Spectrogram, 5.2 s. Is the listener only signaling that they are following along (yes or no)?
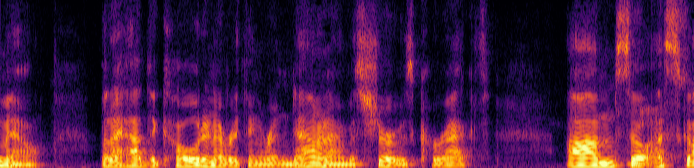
yes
